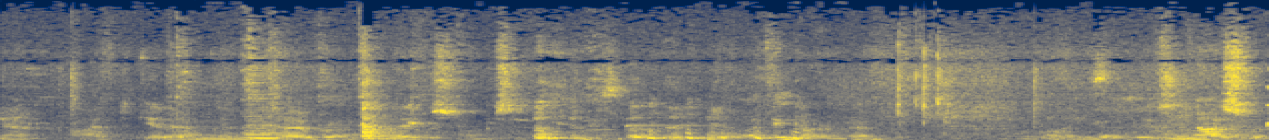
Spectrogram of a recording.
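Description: Acoustic guitars being picked and strummed loosely, with people talking over them.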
